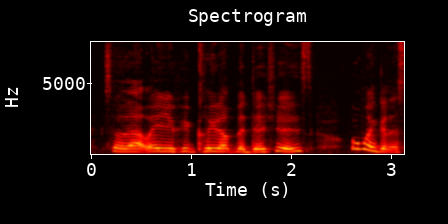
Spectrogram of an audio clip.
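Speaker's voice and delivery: yawning while talking. Speaker describing a build to viewers at nine in the morning, yawning. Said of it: "I'm sorry I'm yawning".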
